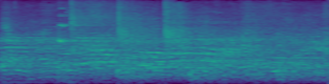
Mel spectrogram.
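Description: Crowd voices and shouts echoing in a gymnasium, cut by about four sharp smacks in the first second or so as wrestlers strike and grapple in the ring.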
